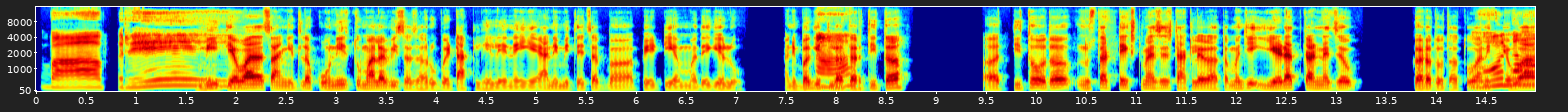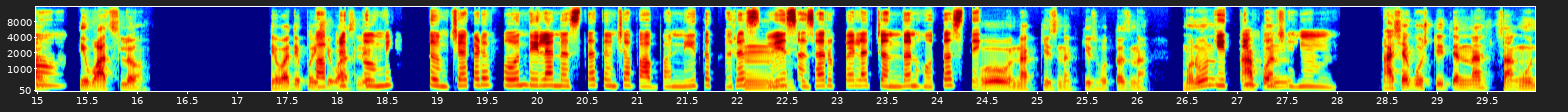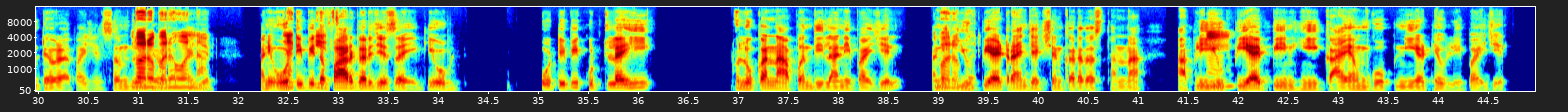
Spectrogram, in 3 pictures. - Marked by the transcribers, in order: drawn out: "बापरे!"; surprised: "बापरे!"; other background noise; tapping
- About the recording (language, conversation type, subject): Marathi, podcast, गोपनीयता सेटिंग्ज योग्य रीतीने कशा वापराव्यात?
